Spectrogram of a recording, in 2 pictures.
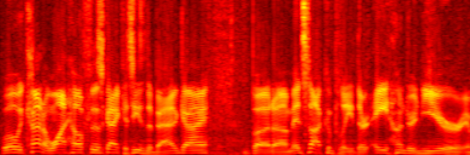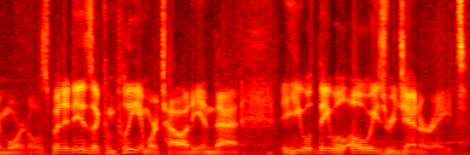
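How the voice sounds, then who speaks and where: A man's voice: medium pitch, lively intonation, fairly quick, a little hiss or hum. A man live-streaming a visual novel, reading its story aloud and chatting casually with viewers. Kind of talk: visual novel playthrough, narration and casual chat. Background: game music.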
